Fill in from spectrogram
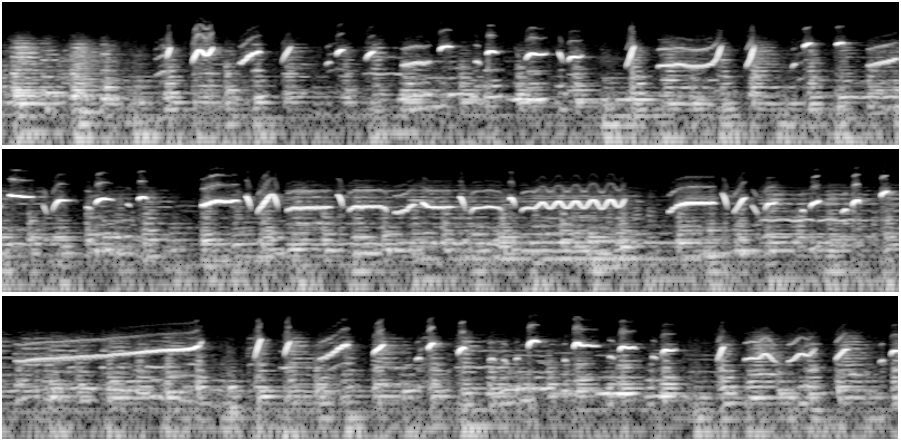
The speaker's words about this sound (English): And he does this funny whistling thing that I just kind of cracked up I know.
